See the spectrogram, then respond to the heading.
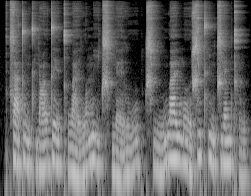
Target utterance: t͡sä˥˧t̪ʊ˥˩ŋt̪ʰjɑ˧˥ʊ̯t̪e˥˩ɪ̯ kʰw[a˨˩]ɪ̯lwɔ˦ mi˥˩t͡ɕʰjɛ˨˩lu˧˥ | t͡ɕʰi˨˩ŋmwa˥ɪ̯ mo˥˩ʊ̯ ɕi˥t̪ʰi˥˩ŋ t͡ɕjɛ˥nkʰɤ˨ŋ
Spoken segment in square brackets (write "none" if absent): a˨˩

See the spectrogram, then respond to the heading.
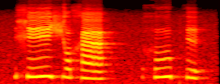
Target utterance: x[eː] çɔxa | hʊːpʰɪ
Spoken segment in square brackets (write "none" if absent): eː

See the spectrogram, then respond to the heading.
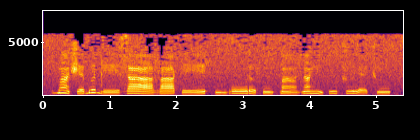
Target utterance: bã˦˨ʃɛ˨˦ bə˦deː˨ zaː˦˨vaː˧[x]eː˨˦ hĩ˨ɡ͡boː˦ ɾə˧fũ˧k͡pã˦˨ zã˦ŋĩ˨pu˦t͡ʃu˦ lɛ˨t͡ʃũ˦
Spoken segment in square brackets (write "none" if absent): k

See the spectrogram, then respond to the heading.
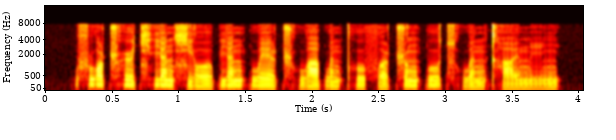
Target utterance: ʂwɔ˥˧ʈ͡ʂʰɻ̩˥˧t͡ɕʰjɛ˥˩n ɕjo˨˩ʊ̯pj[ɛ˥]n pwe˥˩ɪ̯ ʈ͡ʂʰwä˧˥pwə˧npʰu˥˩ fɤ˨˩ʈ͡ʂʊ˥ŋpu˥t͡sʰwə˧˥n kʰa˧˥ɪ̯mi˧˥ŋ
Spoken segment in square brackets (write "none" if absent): ɛ˥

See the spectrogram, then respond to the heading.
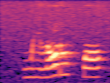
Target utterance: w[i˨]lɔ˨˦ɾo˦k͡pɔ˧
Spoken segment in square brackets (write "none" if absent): i˨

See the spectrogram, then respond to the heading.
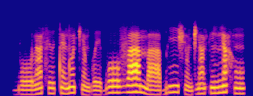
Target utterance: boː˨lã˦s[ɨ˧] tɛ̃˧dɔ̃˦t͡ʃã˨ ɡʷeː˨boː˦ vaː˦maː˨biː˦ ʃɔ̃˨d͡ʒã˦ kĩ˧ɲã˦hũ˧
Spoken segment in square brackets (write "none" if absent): ɨ˧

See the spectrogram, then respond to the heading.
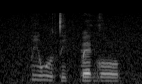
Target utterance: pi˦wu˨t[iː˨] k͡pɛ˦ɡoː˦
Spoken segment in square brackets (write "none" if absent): i˨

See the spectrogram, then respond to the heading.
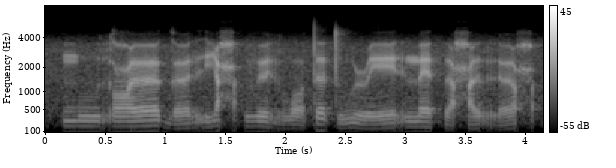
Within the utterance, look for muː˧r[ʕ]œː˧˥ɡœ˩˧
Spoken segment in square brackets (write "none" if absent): ʕ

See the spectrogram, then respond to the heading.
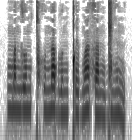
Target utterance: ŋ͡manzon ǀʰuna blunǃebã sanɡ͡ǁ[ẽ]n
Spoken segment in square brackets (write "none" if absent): ẽ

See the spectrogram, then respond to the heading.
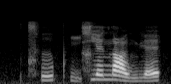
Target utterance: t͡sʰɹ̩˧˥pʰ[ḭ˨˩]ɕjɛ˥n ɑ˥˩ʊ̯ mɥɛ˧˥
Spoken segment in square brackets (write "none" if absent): ḭ˨˩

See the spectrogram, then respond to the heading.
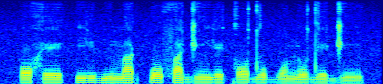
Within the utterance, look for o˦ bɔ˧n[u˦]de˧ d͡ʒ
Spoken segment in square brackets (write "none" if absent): o˦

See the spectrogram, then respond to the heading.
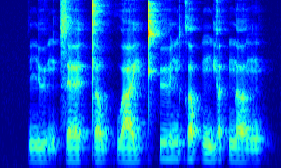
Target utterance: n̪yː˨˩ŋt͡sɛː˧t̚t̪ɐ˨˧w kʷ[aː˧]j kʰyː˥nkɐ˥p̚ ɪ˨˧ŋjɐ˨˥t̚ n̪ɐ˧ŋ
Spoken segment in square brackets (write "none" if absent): aː˧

